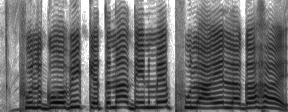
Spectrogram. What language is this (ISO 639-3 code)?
mag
